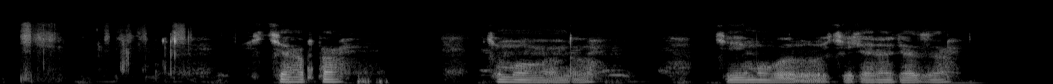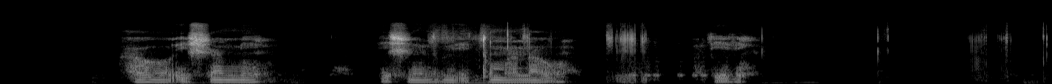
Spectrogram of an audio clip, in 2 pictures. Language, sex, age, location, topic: Kinyarwanda, male, 18-24, Kigali, finance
